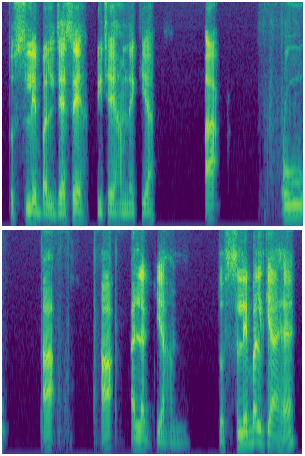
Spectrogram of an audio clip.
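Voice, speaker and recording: A man teaching Quran recitation in a slow, patient way, repeating sounds syllable by syllable for students to echo. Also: mid-range voice, a bit bright, clean studio sound. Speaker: tajweed teacher.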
